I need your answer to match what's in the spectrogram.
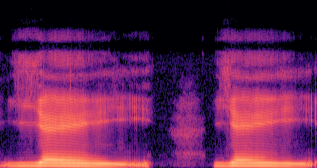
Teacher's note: when you say yay you're you're starting with your tongue in the y position and when you say the vowel a your tongue goes up higher so yeah i'm starting high yay yay and then you slide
